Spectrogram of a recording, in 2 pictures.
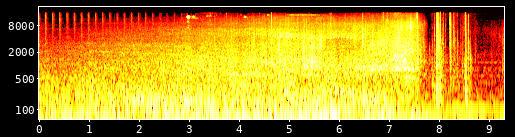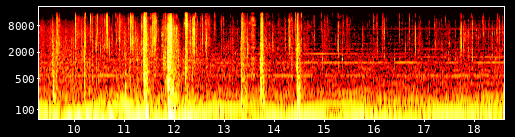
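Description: Film soundtrack: a loud, noisy swell builds for the first seven seconds or so and cuts off suddenly. A low, steady music drone follows, with scattered sharp knocks and clicks, the strongest about four seconds after the cut-off.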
